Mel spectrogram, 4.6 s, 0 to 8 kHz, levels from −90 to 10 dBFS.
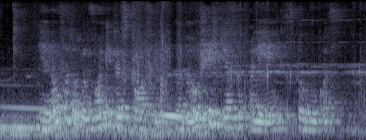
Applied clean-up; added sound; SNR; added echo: none; Train; 5 dB; reverberation time 0.8 s.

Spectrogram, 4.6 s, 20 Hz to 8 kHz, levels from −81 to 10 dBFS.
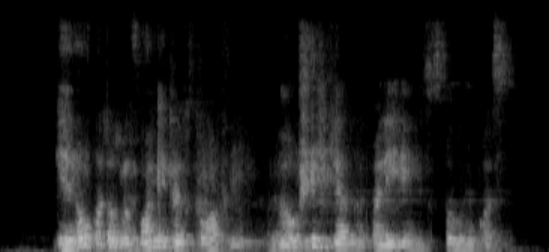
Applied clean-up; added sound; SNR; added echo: neural mask model DeepFilterNet 3.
